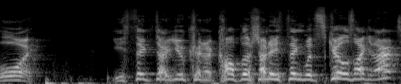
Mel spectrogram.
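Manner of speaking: harsh scolding captain voice. Game master voicing the player character's old captain, harsh berating old captain. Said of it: "It is your old captain. / You trained under this man. / You're a failure. You fail academically. You fail athletically. And you failed me".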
